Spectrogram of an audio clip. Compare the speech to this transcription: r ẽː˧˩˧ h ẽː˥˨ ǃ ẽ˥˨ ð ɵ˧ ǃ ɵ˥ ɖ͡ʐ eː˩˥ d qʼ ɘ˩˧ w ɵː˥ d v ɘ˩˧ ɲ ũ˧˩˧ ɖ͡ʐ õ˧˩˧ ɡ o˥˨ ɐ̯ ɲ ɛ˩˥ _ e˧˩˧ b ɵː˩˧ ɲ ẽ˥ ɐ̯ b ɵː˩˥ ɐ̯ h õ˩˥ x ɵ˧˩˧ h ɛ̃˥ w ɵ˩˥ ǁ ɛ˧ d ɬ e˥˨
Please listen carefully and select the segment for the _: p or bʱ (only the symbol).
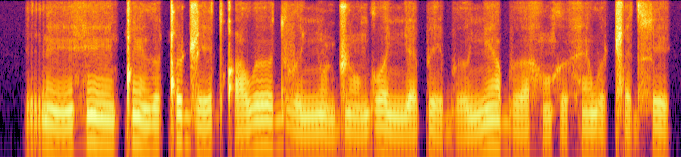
p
